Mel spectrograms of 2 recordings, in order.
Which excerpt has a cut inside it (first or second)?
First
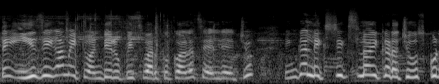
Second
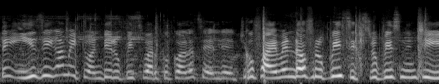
second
